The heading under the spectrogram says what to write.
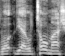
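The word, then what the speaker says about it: Tollemache: These days, I think the Tollmash family pronounce it Tollmash.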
